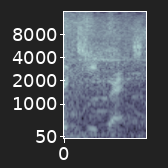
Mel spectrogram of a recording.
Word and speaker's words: Tigrex: So it's just like how the kind of pronunciation kind of crosses the language borders. So yeah, so I go Tigrex now because I'm aware that that's how the team refers to it.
